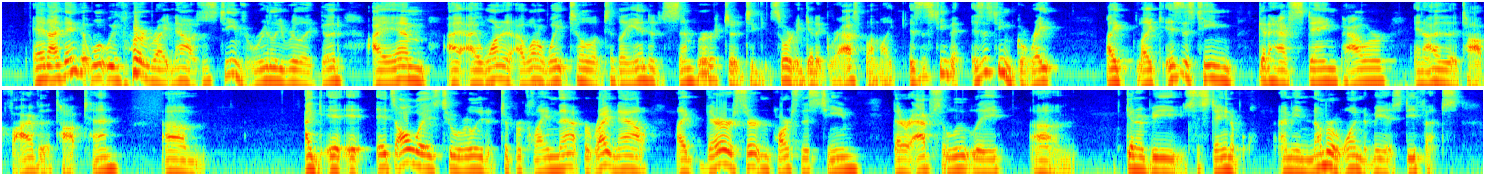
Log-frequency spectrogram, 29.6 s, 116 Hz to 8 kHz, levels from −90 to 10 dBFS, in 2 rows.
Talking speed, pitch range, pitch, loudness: 200 wpm, 125-150 Hz, 140 Hz, -15 LUFS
